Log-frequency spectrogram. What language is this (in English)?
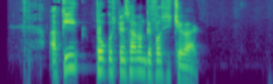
Galician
